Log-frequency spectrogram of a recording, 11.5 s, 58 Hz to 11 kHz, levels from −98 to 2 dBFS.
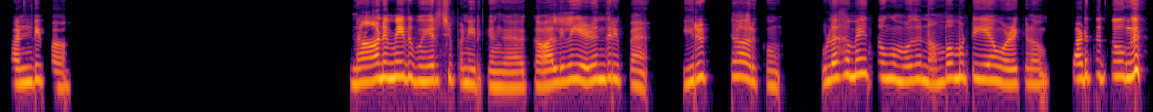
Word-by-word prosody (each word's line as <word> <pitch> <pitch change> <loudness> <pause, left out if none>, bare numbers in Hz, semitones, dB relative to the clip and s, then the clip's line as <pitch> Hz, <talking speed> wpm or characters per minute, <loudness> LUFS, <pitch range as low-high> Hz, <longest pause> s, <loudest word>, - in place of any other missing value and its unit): கண்டிப்பா. 225 -4 -1 2.9
நானுமே 275 +6 +6
இது 295 - 0
முயற்சி 255 +2 0
பண்ணிருக்கேன்ங்க. 205 -4 -4 0.3
காலையில 225 +6 +1
எழுந்திரிப்பேன். 265 -6 -1 0.4
இருட்டா 305 +2 -2
இருக்கும். 210 -6 -8 0.5
உலகமே 315 +5 +3
தூங்கும்போது 275 -3 0
நம்ப 230 +4 -2
மட்டும் 280 -1 -1
ஏன் 255 -2 -1
உழைக்கணும். 220 0 -3 0.3
படுத்து 290 +2 +1
தூங்கு. 310 +5 +7
255 Hz, 90 wpm, -22 LUFS, 225-290 Hz, 2.9 s, தூங்கு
